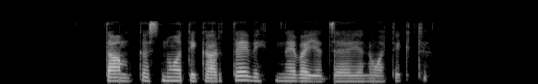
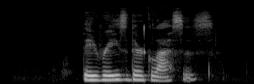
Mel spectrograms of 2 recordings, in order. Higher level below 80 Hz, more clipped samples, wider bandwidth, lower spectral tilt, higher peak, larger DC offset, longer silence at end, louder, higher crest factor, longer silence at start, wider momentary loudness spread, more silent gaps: first, -66 dBFS vs -80 dBFS; neither; second, 8.2 kHz vs 15.5 kHz; about the same, -4 dB/octave vs -5 dB/octave; first, -2 dBFS vs -12 dBFS; neither; first, 1.15 s vs 0.45 s; about the same, -25 LUFS vs -25 LUFS; first, 24 dB vs 16 dB; first, 1.05 s vs 0.85 s; about the same, 15 LU vs 16 LU; first, 1.35-1.39 s, 2.25-2.32 s, 2.68-2.75 s vs none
